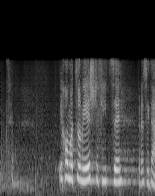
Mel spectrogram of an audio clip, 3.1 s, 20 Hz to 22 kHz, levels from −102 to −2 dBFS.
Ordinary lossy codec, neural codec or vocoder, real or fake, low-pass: none; codec, 16 kHz, 1 kbps, X-Codec, HuBERT features, trained on general audio; fake; 7.2 kHz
